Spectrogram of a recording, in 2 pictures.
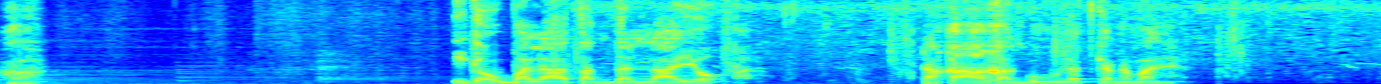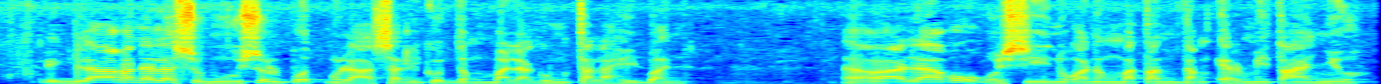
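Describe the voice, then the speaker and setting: A man's voice: mid-range voice, moderate pace, long pauses, faint music behind, lightly acted. A man playing a hot-tempered, threatening illegal logger in a Filipino radio drama, with a Filipino accent and a confrontational manner. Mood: startled, irritated. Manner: menacing, confrontational.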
